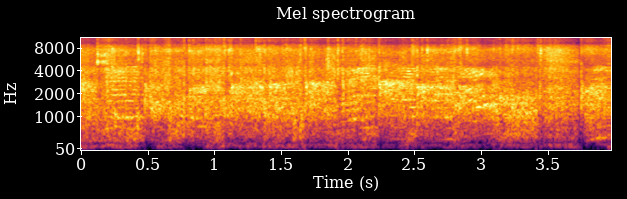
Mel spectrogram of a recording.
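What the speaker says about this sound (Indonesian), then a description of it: "Tepuk tangan dulu untuk anak di sini." Steady, dense clapping from a group fills the whole stretch, close and fairly loud, with a faint voice or two beneath it.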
